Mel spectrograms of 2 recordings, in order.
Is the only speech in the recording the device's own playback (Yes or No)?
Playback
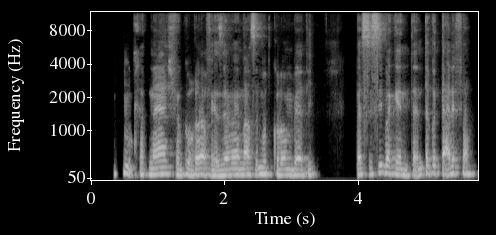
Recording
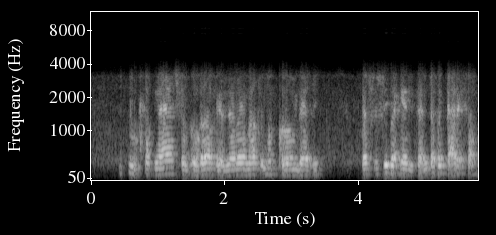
Yes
